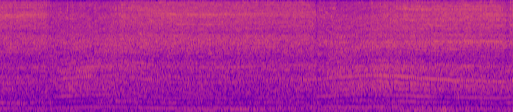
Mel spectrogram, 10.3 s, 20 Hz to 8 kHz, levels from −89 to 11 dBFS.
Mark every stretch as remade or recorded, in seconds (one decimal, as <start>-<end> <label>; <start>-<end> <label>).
0.0-10.3 recorded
